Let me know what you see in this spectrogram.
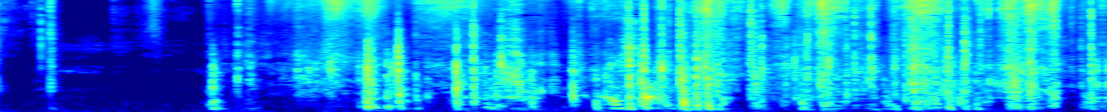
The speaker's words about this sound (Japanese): はい、商品が届きましたので開けて確認していこうと思います。よいしょ。あ、硬い。硬い。え、本当に硬い。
